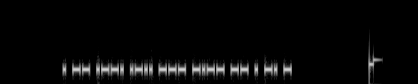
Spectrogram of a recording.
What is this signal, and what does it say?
Morse code, heard as a keyed tone, about 53 wpm, 700 Hz. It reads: EMPLOYMENT
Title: Sentences from Top 1500 Words - New Word Drill - 50wpm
